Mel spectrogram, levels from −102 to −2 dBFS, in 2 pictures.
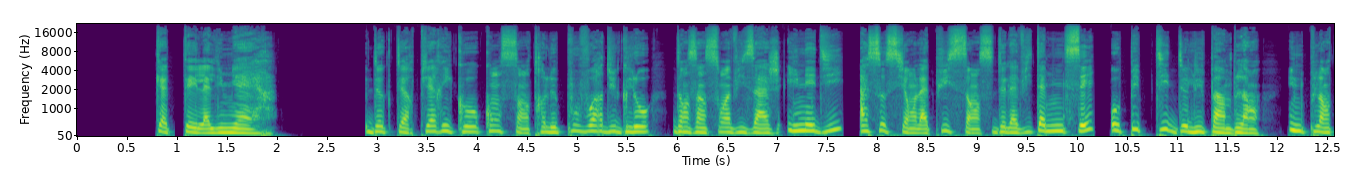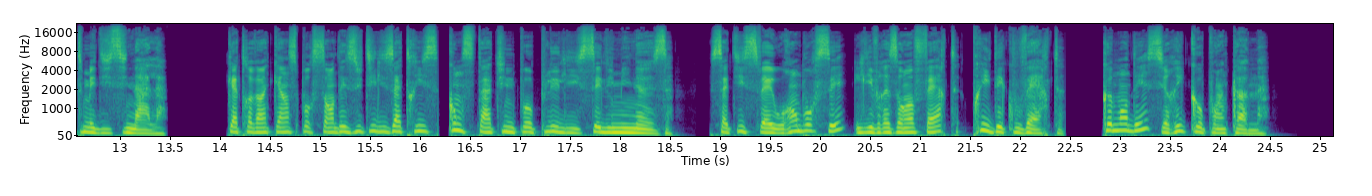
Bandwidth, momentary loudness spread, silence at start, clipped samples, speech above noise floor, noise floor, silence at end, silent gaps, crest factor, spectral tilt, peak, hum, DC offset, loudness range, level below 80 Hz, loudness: over 20 kHz; 7 LU; 0.8 s; under 0.1%; over 73 dB; under -90 dBFS; 0.7 s; 0.97-1.06 s, 2.25-2.88 s, 7.66-7.82 s, 10.18-10.32 s, 13.47-14.06 s, 16.19-16.29 s, 18.75-18.89 s, 22.45-22.81 s; 18 dB; -5 dB/octave; 0 dBFS; none; under 0.1%; 3 LU; -42 dBFS; -17 LUFS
